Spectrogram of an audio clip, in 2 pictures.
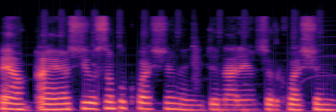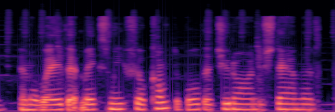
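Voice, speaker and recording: A judge speaking in a measured, matter-of-fact way during a court hearing. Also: medium pitch, level tone, mellow, faint music behind.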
